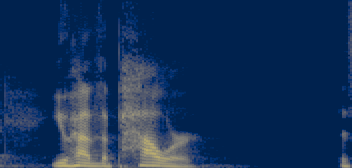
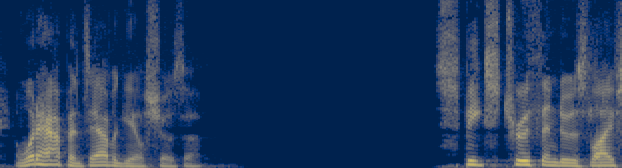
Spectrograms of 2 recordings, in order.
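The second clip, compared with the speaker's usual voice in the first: usual speaking voice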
